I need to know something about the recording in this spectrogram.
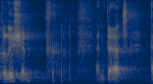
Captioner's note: chuckles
